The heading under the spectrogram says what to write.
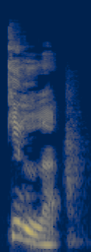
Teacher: bukan dibacanya walakin la, bukan kin la, tapi masuk ke lamnya jadi walakin la yashkurun.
